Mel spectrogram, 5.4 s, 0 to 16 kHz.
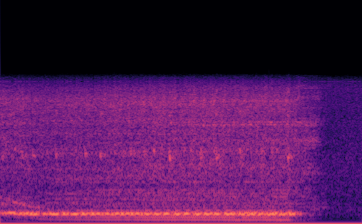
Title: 1993 Jeep Cherokee misfire.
